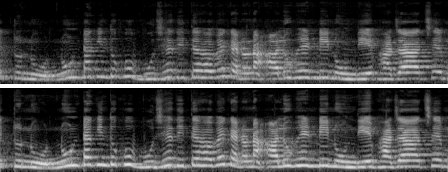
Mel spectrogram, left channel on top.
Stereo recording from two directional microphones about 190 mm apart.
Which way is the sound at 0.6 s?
45° right (ahead or behind).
